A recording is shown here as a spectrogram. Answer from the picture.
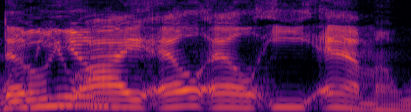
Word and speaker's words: Willem: oh well well it says William Will um it's spelled w-i-l-l-i-a-m no that that bro's been live okay right underneath that w-i-l-l-e-m Willem Dafoe I was gonna say what is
